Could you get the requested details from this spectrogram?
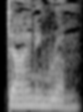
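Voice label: "dining room", English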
